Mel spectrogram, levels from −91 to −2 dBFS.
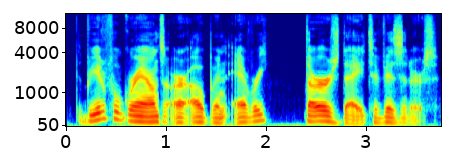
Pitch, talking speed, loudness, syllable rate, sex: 115 Hz, 145 wpm, -19 LUFS, 5.7 syllables/s, male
